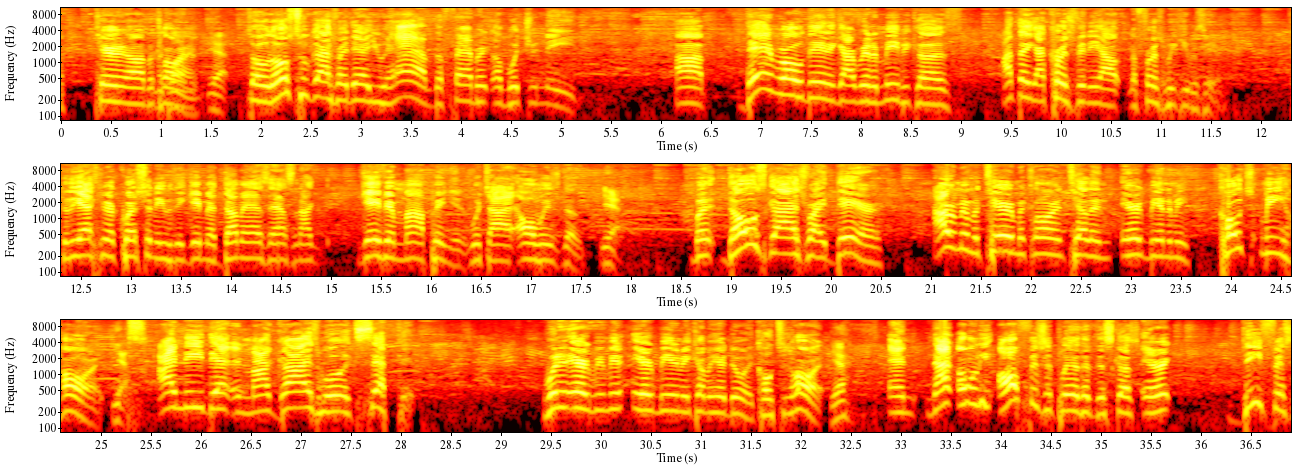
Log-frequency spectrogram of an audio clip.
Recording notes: Audacy Sports hosted the biggest party in the DMV to celebrate the sale of the Commanders from Dan Snyder to Josh Harris! Hosted his radio show live from the event.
